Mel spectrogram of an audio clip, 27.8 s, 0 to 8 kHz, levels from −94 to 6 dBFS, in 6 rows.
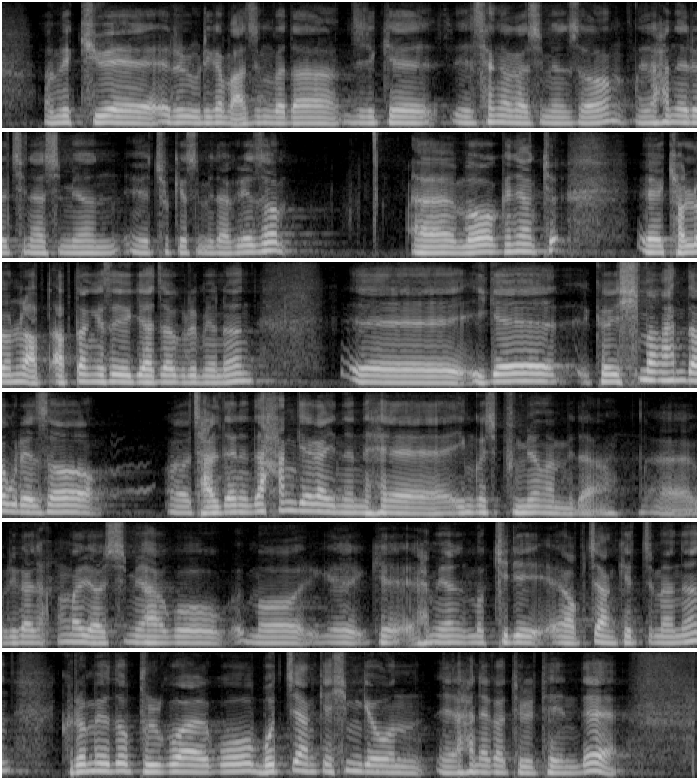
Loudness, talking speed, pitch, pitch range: -25 LUFS, 275 characters per minute, 150 Hz, 140-165 Hz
